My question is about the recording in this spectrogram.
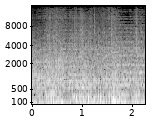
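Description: Film soundtrack: orchestral-style score mixed with fight sound effects, irregular knocks and scuffles, with one sharper hit about one and a half seconds in.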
